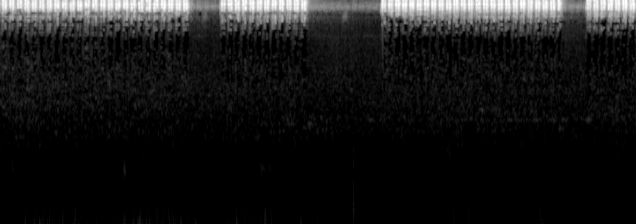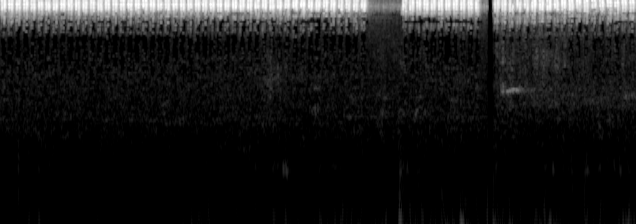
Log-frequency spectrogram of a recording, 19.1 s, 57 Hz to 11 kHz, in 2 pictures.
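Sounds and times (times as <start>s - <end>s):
insect high-pitched pulsed trill: 5.7s - 15.0s, 15.6s - 19.0s.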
